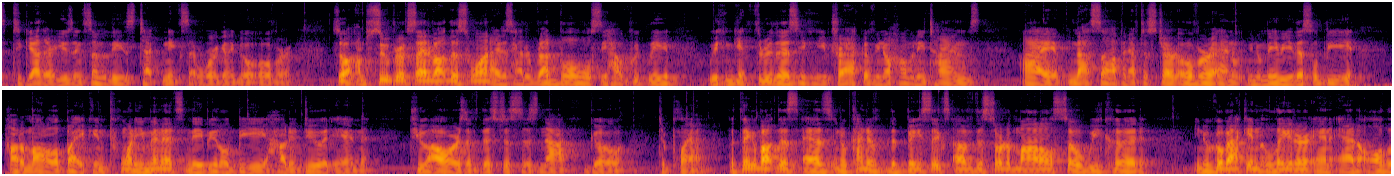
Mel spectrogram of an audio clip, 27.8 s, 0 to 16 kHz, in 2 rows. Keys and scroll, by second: 3.3 1, 4.0 1, 15.8 1, 20.3 1, 21.6 1.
